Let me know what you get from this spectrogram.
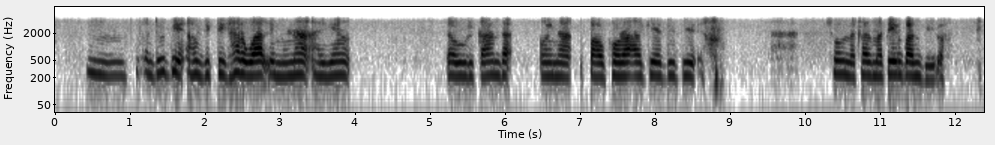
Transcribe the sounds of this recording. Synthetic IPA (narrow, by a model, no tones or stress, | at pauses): adudihawzik̚tikʰaɾwaliminaajaŋ | tawɾikanda | ojnapawpʰɔɾaɡeadudi | sɔwnakʰaɾmateŋpaŋbidɔ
